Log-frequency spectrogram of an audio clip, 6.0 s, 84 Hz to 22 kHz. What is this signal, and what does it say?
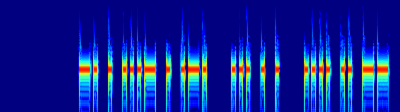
Morse code, heard as a keyed tone, about 22 wpm, 700 Hz. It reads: NEVER SEE HIM
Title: Sentences from Top 300 Words and Abbreviations 22wpm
